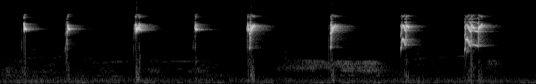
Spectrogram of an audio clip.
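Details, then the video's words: Lovebird used as a lure to make other lovebirds answer: eight sharp high chirps, spaced about every half second to second, with a faint low hum in the middle. "Pancingan Burung Lovebird Ngetik Bikin Lovebird Lain Ngekek Panjang!"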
